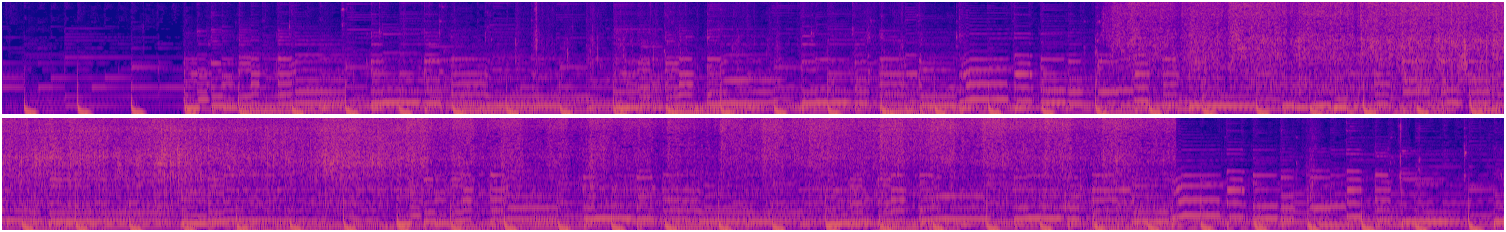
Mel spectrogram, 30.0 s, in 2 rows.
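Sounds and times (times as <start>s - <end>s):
background music with steady beat: 0.0s - 30.0s
chicken sizzling in a skillet: 11.0s - 26.8s.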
